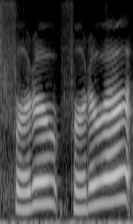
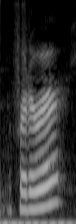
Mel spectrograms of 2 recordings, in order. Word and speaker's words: Furterer: How do you say her last name? I can never say it. – I think it's Furterer, but I'm not sure. I'm Furterer? Yeah.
